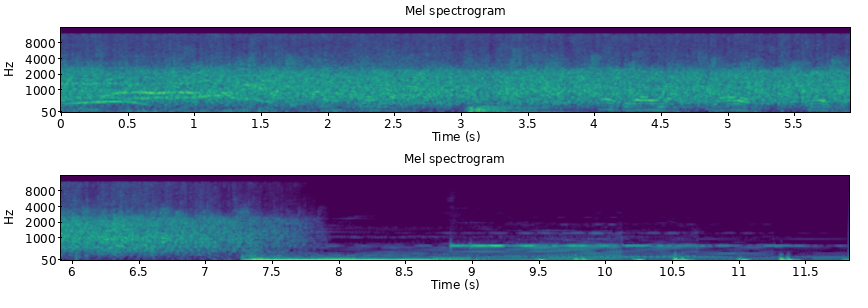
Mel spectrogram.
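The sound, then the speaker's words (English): Audience applause at the close of a live talk: dense, loud clapping for about seven seconds that cuts off abruptly, followed by quieter scattered sounds. “Thank you all for coming. The podcast will be published this weekend. Give it up for Dave Asprey.”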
